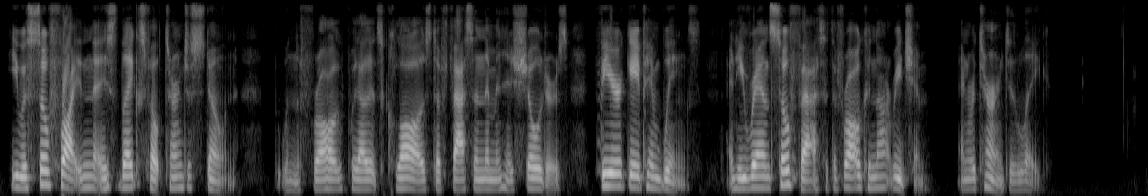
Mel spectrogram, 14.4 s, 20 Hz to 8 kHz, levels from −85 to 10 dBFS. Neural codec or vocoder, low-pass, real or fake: none; 7.2 kHz; real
